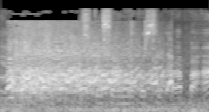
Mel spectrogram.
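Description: Breathy snickering laughter, loud and dense for most of the two seconds, over the low rumble of the moving van.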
